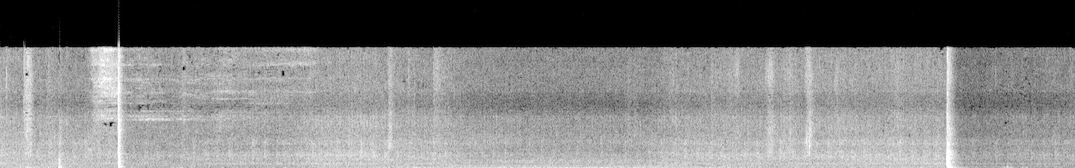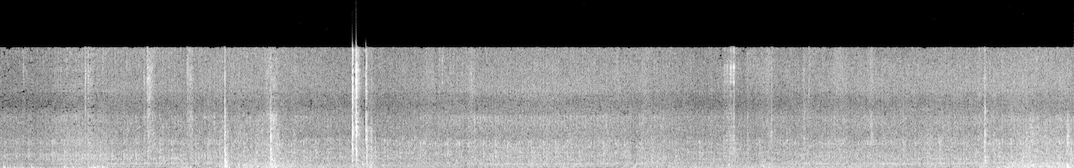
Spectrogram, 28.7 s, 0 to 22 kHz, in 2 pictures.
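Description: Mazda 5 2.0 diesel four-cylinder engine idling with a steady low hum. A few sharp clicks sound along the way, and near the end the sliding side door is opened.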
